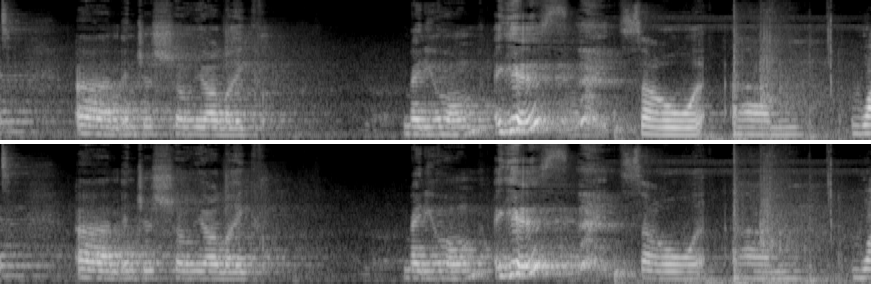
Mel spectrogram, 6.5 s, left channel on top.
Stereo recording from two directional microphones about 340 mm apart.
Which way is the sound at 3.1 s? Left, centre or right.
Centre.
